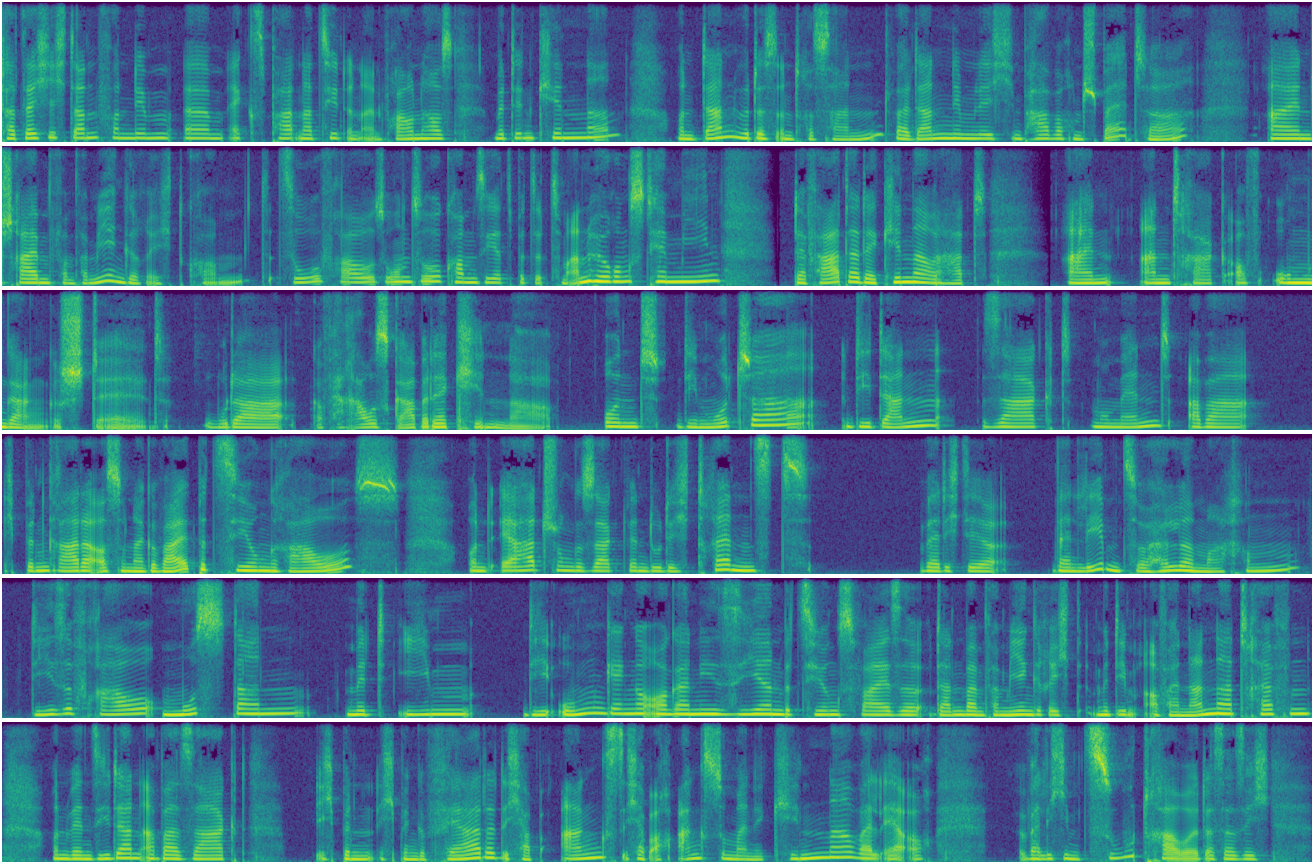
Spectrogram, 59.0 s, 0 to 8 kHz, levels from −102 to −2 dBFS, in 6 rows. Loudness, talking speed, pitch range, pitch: -18 LUFS, 140 wpm, 205-250 Hz, 220 Hz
